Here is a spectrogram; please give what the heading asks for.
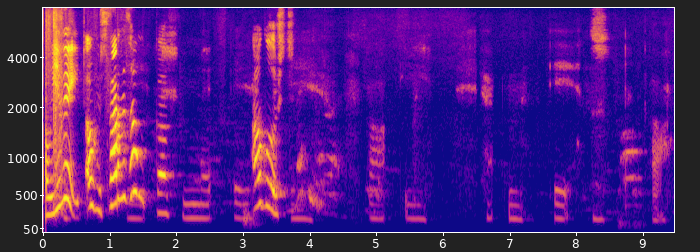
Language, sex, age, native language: Icelandic, male, 8, Icelandic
